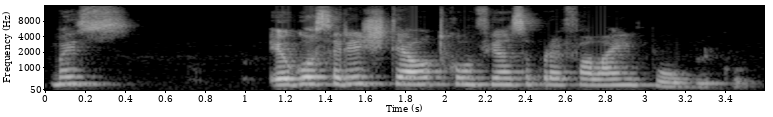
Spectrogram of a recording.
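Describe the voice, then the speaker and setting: A woman coach with a Brazilian Portuguese accent and a high voice explains things animatedly at a normal speed on an interview podcast, acting out inner voices.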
